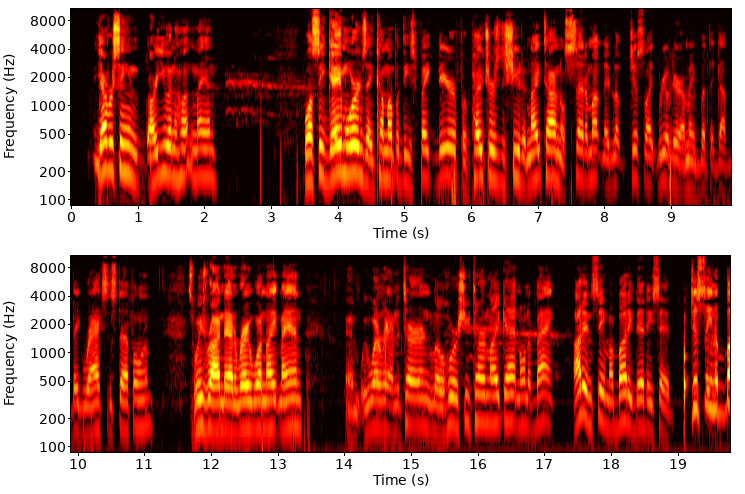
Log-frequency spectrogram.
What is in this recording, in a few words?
US West Virginia WM age 23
